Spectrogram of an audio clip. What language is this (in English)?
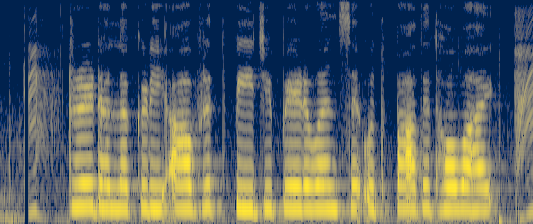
Magahi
